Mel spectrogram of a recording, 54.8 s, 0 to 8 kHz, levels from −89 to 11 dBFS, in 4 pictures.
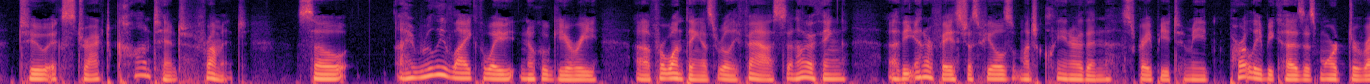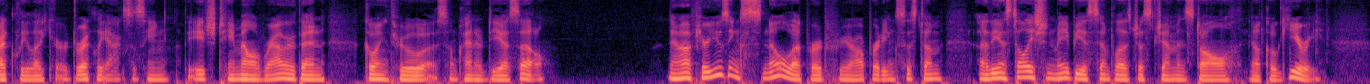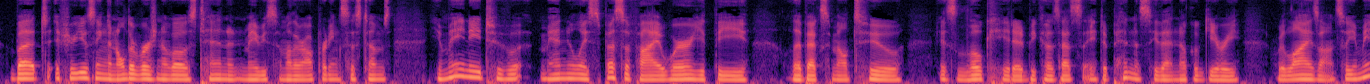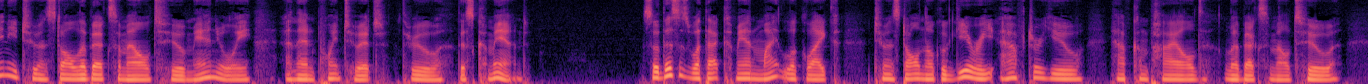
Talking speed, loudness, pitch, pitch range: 155 wpm, -17 LUFS, 115 Hz, 110-130 Hz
